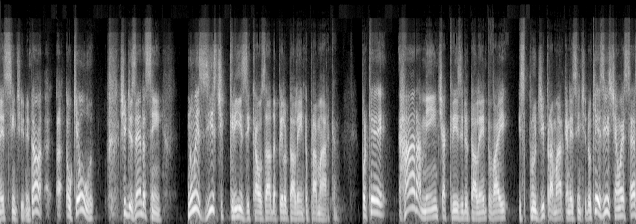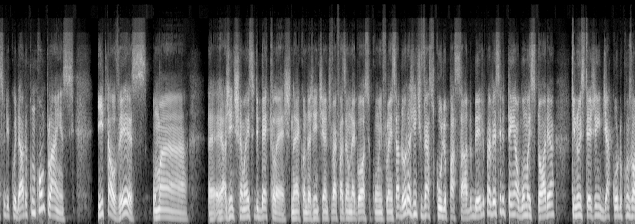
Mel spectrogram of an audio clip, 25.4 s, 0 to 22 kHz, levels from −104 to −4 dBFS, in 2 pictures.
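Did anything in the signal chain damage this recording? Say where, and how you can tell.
Yes, at the codec stage: Opus voice compression damages the speech throughout. SILK's coarsely coded excitation below 8 kHz makes the speech plainly hoarse and slightly robotic, with a CELT layer above. This points to hybrid mode at roughly 16 kbps with 20 ms frames.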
